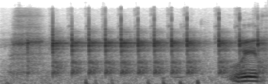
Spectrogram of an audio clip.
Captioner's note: knife thumping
